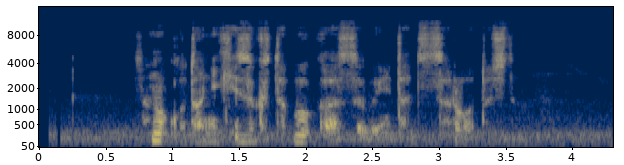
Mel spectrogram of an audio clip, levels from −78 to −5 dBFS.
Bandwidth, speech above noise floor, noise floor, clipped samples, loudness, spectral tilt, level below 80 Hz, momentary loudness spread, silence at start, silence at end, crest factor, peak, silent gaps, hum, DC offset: 11.5 kHz; 20 dB; -50 dBFS; under 0.1%; -29 LUFS; -3 dB/octave; -68 dBFS; 22 LU; 0.1 s; 0 s; 22 dB; -10 dBFS; none; none; under 0.1%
